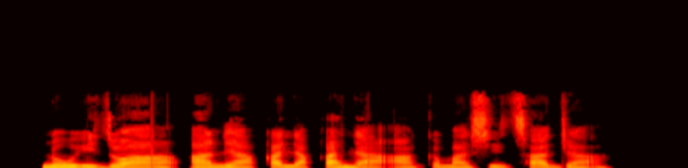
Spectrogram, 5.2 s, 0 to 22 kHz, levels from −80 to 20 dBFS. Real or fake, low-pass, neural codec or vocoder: real; 9.9 kHz; none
